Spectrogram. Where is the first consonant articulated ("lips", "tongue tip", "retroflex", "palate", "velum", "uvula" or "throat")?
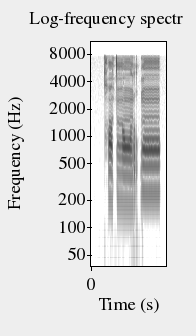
uvula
